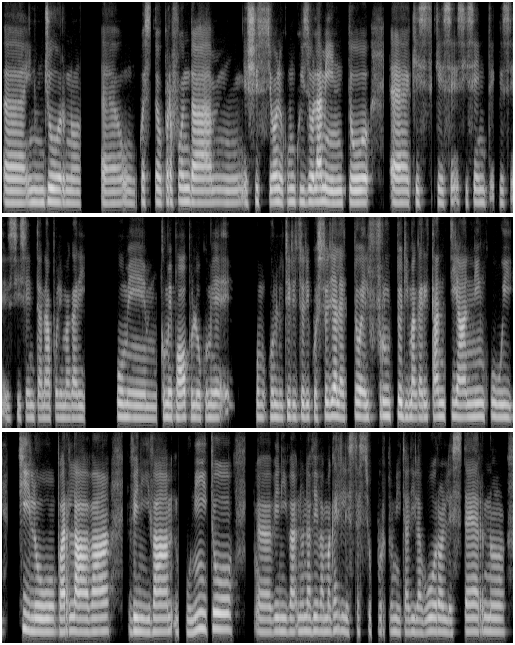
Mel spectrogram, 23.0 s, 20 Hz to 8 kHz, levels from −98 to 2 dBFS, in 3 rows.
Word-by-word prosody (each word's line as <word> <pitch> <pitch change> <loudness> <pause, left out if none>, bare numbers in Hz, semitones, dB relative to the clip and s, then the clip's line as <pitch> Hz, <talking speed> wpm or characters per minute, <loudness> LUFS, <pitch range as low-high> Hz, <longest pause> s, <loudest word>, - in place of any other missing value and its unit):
ehm, 170 -1 +2
in 175 +1 -1
un 175 0 0
giorno, 175 -2 +3 0.3
ehm, 165 0 -3
u 170 -1 -5
questo 180 0 -2
profonda, 180 -1 +2
mhmm, 175 0 -5
scissione 180 +1 +1
o 170 - 0
comunque 185 +1 -3
isolamento, 175 -1 +4 0.3
ehm, 170 -1 +3
che 175 - -5
s 175 +1 -8
che 175 -2 -5
se 185 +2 -5
si 185 -1 -9
sente 175 -1 -5
che 175 - -10
se 165 -1 -10
si 160 - -9
sente 175 0 -5
a - - -4
Napoli, 170 +1 -3
magari, 170 0 -3 0.5
come 175 -2 0
mhmm, 165 0 -4
come 180 -1 0
popolo, 175 0 +1
come 175 0 -2
ehm, 255 +8 -10 0.3
com 180 -2 -7
con 180 -1 -1
l'utilizzo 180 +1 -3
di 180 - -2
questo 175 +2 -3
dialetto, 190 -1 +2
è 185 - +5
il 175 - 0
frutto 195 +2 0
di, 180 -1 -2
magari, 175 0 0
tanti 185 +1 0
anni 180 +1 +2
in 190 0 +1
cui 180 -2 -2 0.2
chi 220 -4 0
lo 185 -1 +3
parlava, 190 +1 +5 0.3
veniva, 190 0 +4
mhmm, 195 - -3 0.2
punito, 220 +4 +2 0.4
uhm, 180 0 -2
veniva 190 0 -2
non 195 0 -2
aveva, 195 0 -1
magari, 195 +2 -4
le 190 - -4
stesse 190 +2 -11
opportunità 185 -1 -9
di 185 +1 -4
lavoro 185 +2 -1
all'esterno 185 +1 -2
180 Hz, 170 wpm, -22 LUFS, 175-190 Hz, 0.5 s, è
